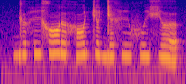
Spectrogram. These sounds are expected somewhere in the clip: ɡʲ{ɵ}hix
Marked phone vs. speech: correct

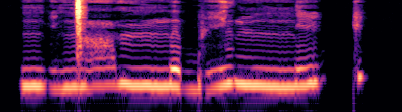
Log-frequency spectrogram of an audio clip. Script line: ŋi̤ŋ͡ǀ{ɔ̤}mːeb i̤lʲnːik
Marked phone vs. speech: incorrect: ɑ̤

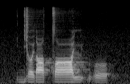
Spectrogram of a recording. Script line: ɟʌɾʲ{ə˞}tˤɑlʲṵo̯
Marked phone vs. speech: incorrect: ə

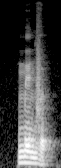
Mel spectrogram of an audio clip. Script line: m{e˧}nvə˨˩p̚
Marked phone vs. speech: correct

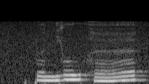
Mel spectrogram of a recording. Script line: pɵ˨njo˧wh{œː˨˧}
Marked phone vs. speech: correct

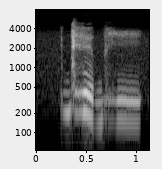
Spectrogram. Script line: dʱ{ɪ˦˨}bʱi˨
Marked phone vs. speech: correct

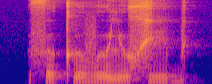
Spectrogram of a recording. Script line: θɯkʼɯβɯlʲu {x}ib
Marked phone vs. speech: correct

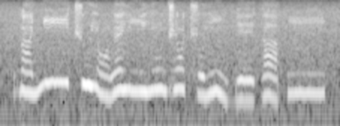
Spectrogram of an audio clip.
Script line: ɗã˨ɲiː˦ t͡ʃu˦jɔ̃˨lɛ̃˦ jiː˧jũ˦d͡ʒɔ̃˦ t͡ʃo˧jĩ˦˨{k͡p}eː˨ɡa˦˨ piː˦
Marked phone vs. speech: incorrect: ɡ͡b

